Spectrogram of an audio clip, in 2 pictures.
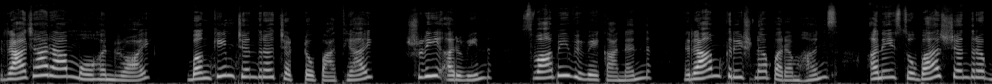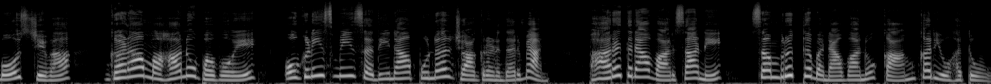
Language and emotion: Gujarati, neutral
